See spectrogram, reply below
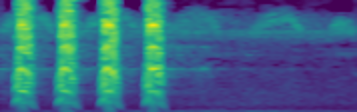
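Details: Burrowing owl giving four harsh, raspy, broadband notes in quick succession over about a second, then falling silent with only faint background hiss.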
